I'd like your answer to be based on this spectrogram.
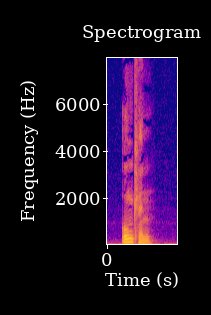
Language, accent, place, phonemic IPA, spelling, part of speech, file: German, Germany, Berlin, /ˈʊŋkɛn/, Unken, noun, De-Unken.ogg
- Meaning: plural of Unke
